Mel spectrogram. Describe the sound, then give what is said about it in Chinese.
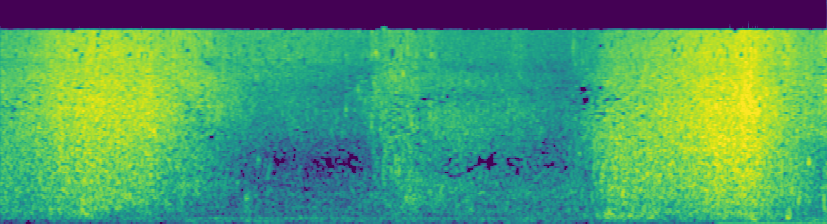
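Ocean waves roll in as broad, hissing surf that swells, eases off, then surges again more strongly, with some wind noise mixed in and no voices. “听到啲海浪声。”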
